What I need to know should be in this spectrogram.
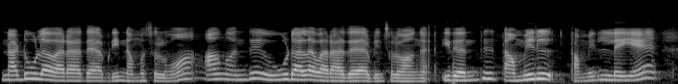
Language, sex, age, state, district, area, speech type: Tamil, female, 18-30, Tamil Nadu, Nagapattinam, rural, spontaneous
